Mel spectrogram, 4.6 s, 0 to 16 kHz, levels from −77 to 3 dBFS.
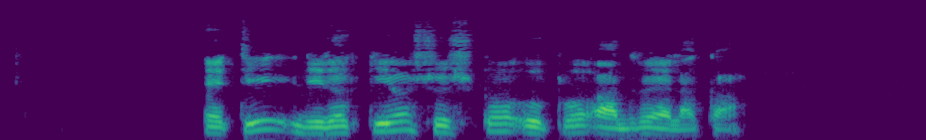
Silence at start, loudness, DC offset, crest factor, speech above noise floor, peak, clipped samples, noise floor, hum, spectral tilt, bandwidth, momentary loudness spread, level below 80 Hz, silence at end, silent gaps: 1 s; -25 LUFS; under 0.1%; 20 dB; 49 dB; -8 dBFS; under 0.1%; -74 dBFS; none; -5 dB/octave; 9.8 kHz; 5 LU; -66 dBFS; 0.95 s; none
